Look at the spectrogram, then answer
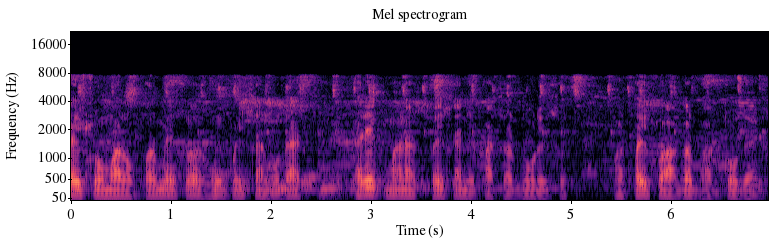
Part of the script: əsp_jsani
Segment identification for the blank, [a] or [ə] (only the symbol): ə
